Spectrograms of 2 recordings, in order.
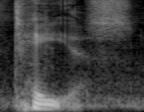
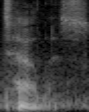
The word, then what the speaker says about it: Telles: mhm they called him that but he now pronounced on the stand that is taus not Tellis so Robert tus case essentially what he had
